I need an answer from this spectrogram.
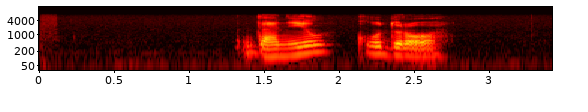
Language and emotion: Russian, neutral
